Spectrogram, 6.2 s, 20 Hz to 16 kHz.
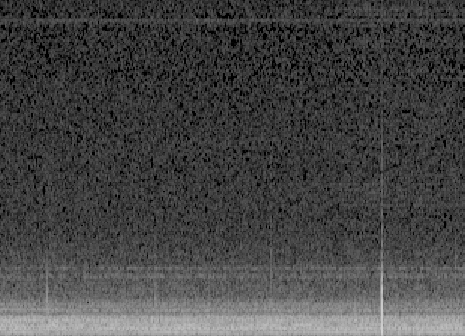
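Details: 1999 Mitsubishi Pajero iO; steady low hum-like whine from engine bay from start to shutoff, worse when warmer and the longer it is driven; temperature gauge stays below half. Mechanics variously suspected alternator bearings, AC compressor or water pump; cause unconfirmed.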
